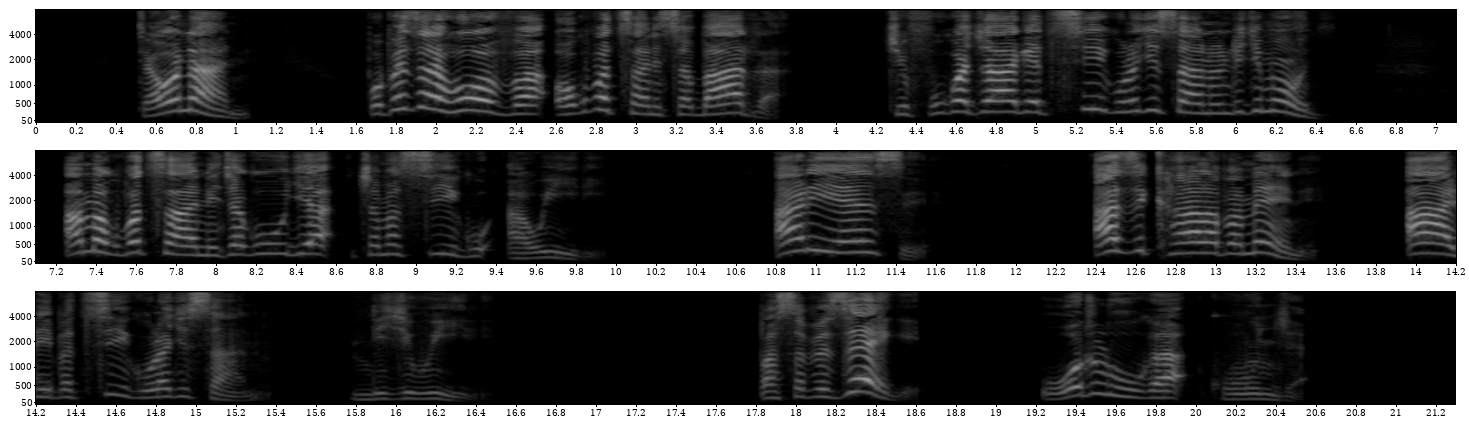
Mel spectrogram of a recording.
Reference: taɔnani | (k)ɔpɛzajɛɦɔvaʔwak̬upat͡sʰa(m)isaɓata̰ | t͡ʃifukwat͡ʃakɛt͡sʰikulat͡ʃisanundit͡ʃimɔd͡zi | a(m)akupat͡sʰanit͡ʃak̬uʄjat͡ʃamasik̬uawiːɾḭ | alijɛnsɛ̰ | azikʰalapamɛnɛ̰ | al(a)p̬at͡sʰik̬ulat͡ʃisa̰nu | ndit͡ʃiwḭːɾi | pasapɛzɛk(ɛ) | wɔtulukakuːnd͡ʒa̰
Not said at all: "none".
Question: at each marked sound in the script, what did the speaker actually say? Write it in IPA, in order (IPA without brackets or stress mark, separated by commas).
p, n, m, i, ɛ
